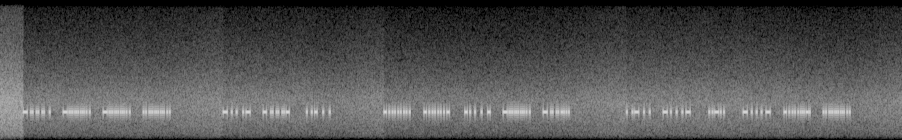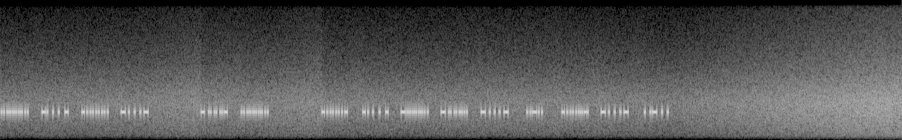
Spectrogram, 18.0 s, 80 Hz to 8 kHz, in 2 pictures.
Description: Hellschreiber (Feld-Hell, 122.5 baud), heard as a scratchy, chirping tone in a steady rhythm, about 1700 Hz, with radio static. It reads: FEES MAY COVER THINGS SUCH AS OVERNIGHT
